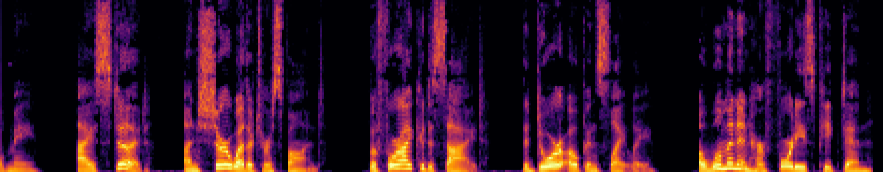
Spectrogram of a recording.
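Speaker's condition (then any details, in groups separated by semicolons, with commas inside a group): No condition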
